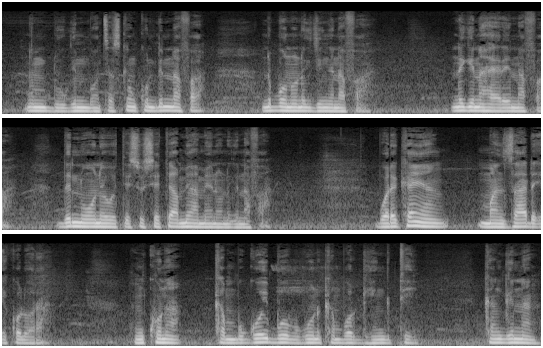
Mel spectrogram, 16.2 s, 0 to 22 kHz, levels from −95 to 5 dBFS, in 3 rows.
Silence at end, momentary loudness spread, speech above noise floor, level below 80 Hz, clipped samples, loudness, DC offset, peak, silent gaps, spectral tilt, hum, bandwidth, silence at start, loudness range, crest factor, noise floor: 0 s; 13 LU; 25 dB; -48 dBFS; under 0.1%; -17 LUFS; under 0.1%; -2 dBFS; none; -7 dB/octave; none; 15 kHz; 0.2 s; 2 LU; 16 dB; -41 dBFS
